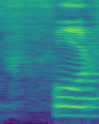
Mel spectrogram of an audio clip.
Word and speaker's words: voor: next line, which is voor vorst, voor vrijheid en voor recht, which is for the royal family, for freedom and for the law. This is quite nice because for is the same as for.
